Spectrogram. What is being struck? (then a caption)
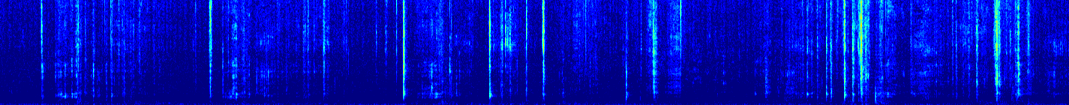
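Bar of soap scraped with a small metal blade. A small metal blade scrapes along the edge of a solid white rectangular bar of dry soap, shaving off crumbly flakes. Soft, dry, crunchy scratches come in irregular bursts over a quiet background, bright and crisp with almost no low end and no ring after each stroke.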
